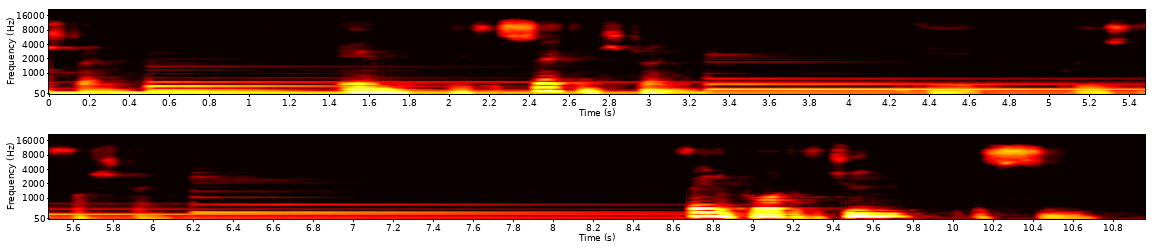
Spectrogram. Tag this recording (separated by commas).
Music, Plucked string instrument, Speech, Guitar, Musical instrument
